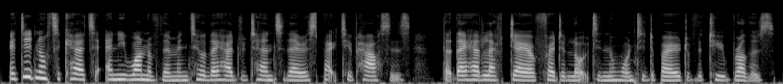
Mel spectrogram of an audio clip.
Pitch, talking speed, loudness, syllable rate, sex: 205 Hz, 245 wpm, -19 LUFS, 6.7 syllables/s, female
